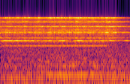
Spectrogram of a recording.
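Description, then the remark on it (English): A class bell rings continuously for a couple of seconds, a steady, bright metallic ring with a faint low rumble underneath and no voices. “The bell has rung and class is in session.”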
